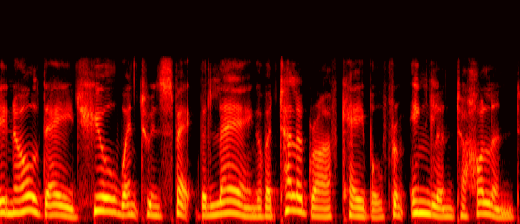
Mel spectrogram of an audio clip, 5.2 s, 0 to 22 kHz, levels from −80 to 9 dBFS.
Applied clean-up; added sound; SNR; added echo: none; none; none; none.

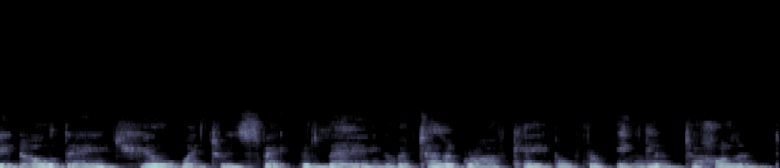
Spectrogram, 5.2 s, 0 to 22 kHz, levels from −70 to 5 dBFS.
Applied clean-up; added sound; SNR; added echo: neural mask model DeepFilterNet 3.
